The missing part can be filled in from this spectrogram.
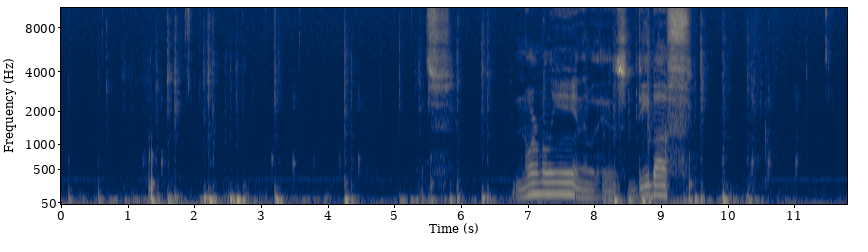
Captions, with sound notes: (Typing) That’s normally, and then with his debuff.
